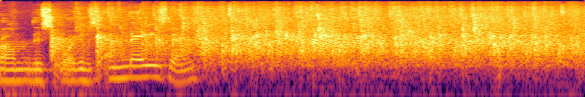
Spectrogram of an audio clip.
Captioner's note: applause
